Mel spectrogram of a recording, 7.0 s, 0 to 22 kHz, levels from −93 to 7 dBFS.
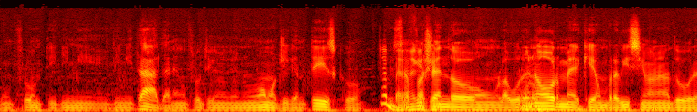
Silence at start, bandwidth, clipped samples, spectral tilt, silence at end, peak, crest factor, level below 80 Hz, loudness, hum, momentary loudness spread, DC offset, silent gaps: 0 s; 18 kHz; under 0.1%; -5 dB/octave; 0 s; -6 dBFS; 18 dB; -36 dBFS; -24 LUFS; none; 12 LU; under 0.1%; none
